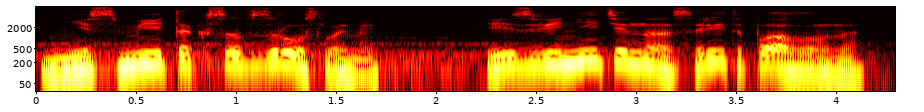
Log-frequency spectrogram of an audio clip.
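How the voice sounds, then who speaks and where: A man reading an audiobook, voicing a harried young mother who scolds and coaxes her son in quick bursts. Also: medium pitch, animated, dark tone, faint music behind, natural voice. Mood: scolding. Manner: scolding, hurried.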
